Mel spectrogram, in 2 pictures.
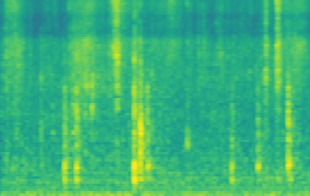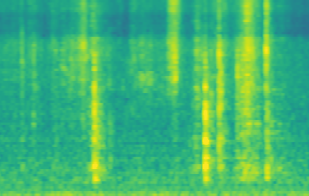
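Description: Nylon webbing strap being pulled through a plastic pack frame and its buckle: soft rustling with scattered light clicks and knocks of the buckle and frame, about eight in all.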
